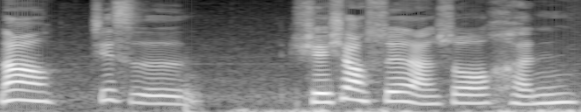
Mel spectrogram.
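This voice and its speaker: A woman's voice with ordinary pitch variation on a very clean recording with a silent background. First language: Hokkien or Mandarin (learned Hakka by marriage) (speaking Chinese). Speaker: elementary school principal. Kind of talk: interview. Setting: school, on location. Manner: hesitant, many fillers.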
